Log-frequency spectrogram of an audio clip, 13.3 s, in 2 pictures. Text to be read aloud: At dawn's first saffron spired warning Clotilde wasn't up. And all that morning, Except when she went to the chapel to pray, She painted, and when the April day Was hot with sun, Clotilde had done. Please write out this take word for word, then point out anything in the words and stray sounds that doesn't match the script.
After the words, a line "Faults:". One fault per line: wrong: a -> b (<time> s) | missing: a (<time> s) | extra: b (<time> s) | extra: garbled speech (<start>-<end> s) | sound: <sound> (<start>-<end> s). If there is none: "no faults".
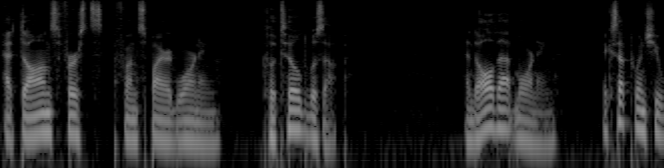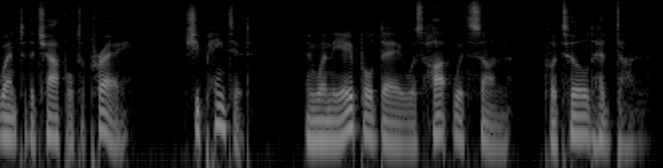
At dawn's first saffron spired warning Clotilde was up. And all that morning, Except when she went to the chapel to pray, She painted, and when the April day Was hot with sun, Clotilde had done.
Faults:
sound: dropout (1.0-1.1 s)
wrong: wasn't -> was (3.1 s)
